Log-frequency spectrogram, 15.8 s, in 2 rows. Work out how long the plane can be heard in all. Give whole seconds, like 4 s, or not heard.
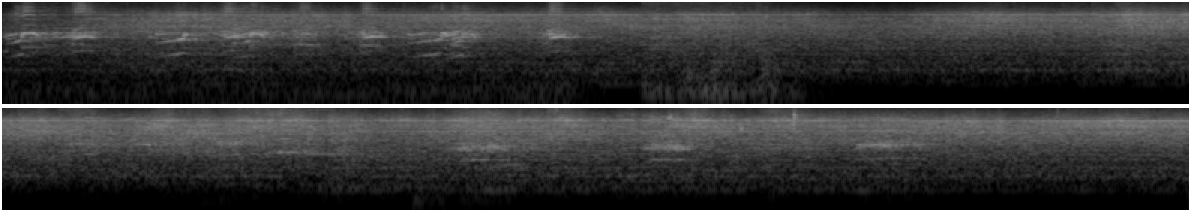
16 s.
